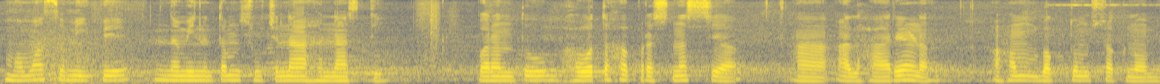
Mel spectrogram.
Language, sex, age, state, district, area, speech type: Sanskrit, male, 18-30, Bihar, East Champaran, rural, spontaneous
